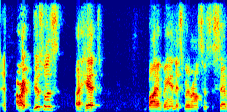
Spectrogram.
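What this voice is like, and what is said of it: Usual voice. Nothing is said of it.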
